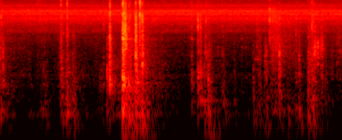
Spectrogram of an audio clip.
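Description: Plastic trim covers on a car seat base being unclipped and pulled off: a run of scattered clicks and knocks, the loudest a quick cluster about a second and a half in.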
